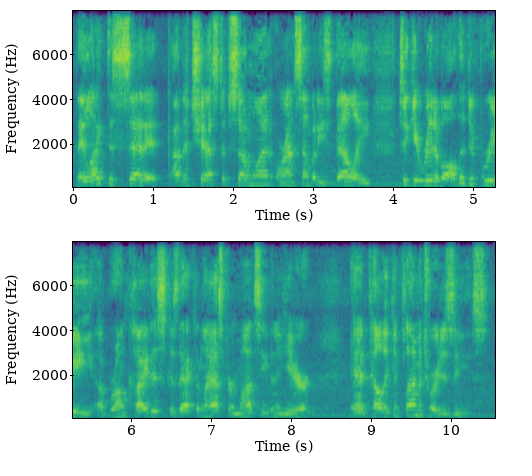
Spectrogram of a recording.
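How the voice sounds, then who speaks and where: A man's voice: sits high, fairly quick. A man teaching in a conversational lecture style, folksy and informal, stressing key words and posing rhetorical questions. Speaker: instructor. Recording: roomy, distant mic, faint background noise.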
